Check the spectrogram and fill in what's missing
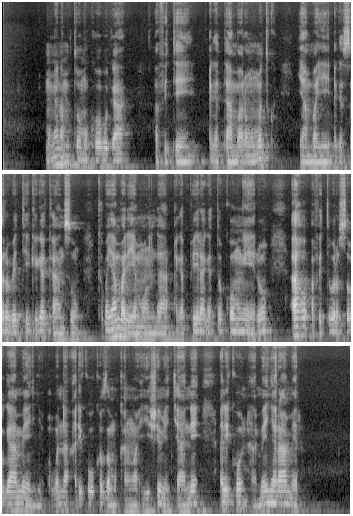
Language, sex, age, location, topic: Kinyarwanda, male, 25-35, Kigali, health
